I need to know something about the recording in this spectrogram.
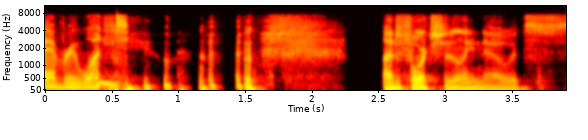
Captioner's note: laugh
